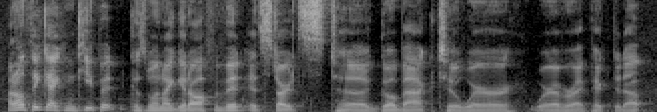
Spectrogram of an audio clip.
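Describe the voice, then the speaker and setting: A man's voice: fairly low pitch, fairly even intonation, fast talker. A man streaming a video game with casual, playful and sometimes sweary commentary.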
